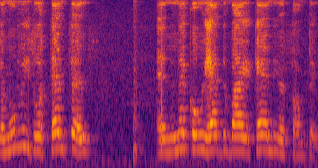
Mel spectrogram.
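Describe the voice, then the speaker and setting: At a fairly high pitch and moderate pace, a woman talks with fairly even intonation over noticeable background noise. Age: 80s+. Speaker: former farm girl and mill worker. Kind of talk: interview answer. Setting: outdoors.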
